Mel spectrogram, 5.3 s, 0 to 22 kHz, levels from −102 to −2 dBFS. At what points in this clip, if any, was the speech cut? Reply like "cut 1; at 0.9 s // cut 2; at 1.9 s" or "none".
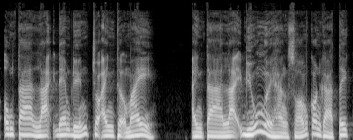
cut 1; at 2.8 s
